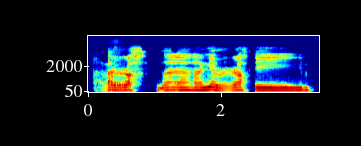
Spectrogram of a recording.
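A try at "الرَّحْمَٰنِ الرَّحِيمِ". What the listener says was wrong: Tapi juga nggak boleh Ar-Rah terus berhenti nggak, langsung mengalir nih. Ar-Rahman. Jadi nggak boleh ada jedanya.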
